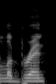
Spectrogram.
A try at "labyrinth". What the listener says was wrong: Also, did you just pronounce labyrinth with one syllable? No, he fit it into one somehow.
